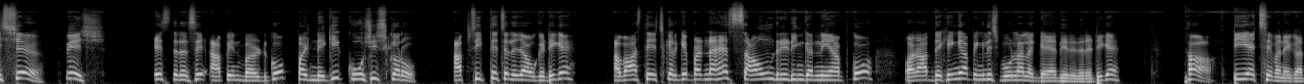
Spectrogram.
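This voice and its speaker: A man drills English sounds for his students, stretching each word out slowly and patiently. His voice is smooth and resonant, and it is recorded close and dry. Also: high-pitched, a bit bright, no room sound. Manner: drills words slowly, asks 'ठीक है?' often. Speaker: English teacher. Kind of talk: phonics lesson.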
